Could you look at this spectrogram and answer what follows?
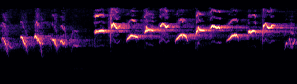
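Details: White-eye singing at high pitch: quick descending chips at first, then a run of sharp, thin, upslurred whistles repeated about three times per second in a lively chattering stream.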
